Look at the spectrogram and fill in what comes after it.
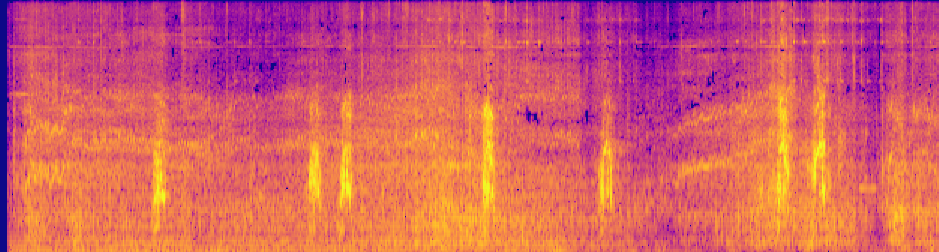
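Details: Border Terrier named Leeloo playing with a four-wheeled toy friend; short sharp barks or yips burst out at irregular intervals, about eight over twelve seconds, some in quick pairs, over a steady background hum.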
